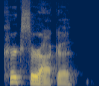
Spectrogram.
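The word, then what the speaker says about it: Ciarrocca: I've been saying it wrong this whole time. I know I've watched him before, but you just see a name and your brain tells you to pronounce it one way. And if it's not right, your brain still sometimes tells you, just say it that way. So it's Kirk Soraka.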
